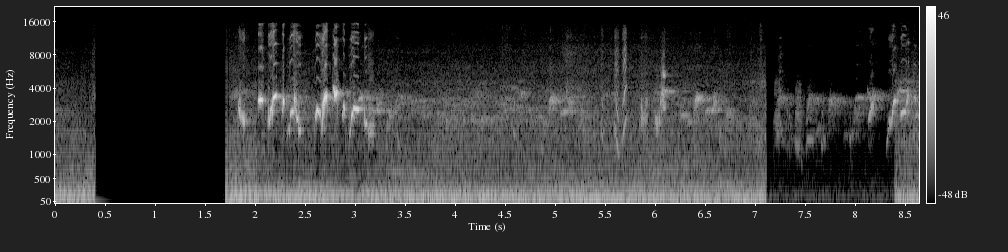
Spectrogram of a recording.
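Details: Two red-whiskered bulbuls singing in duet, used to stimulate birds into competitive singing; lively warbled and whistled notes, loudest early, then softer chirps over a constant low-frequency hum.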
